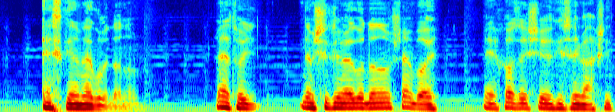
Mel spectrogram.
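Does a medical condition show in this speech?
Yes: Parkinson's disease; becomes emotional more easily as a symptom; qigong exercises with other Parkinson's patients; harder for listeners to understand.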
